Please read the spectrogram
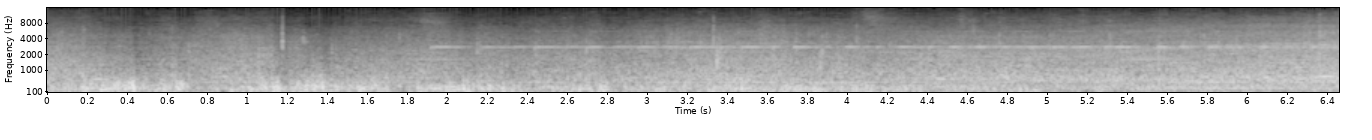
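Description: Double-decker bus coming past close by, with a steady high whine that sets in about two seconds in, over street noise and gusts of wind on the microphone.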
